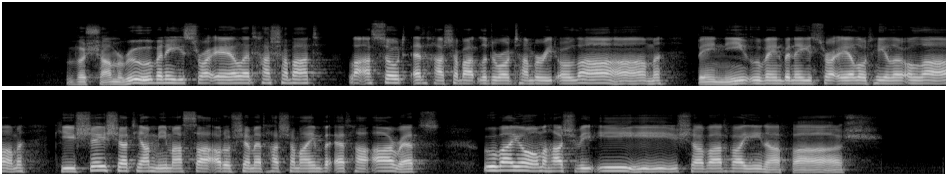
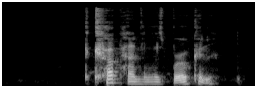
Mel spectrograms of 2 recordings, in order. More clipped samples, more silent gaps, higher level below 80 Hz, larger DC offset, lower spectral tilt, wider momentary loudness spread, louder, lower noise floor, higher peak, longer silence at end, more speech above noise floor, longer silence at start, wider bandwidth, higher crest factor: neither; neither; second, -68 dBFS vs -58 dBFS; neither; first, -6.5 dB/octave vs -4.5 dB/octave; second, 7 LU vs 11 LU; about the same, -18 LUFS vs -20 LUFS; second, -65 dBFS vs -69 dBFS; about the same, -2 dBFS vs -2 dBFS; first, 0.8 s vs 0.4 s; about the same, 48 dB vs 49 dB; second, 0.65 s vs 0.85 s; second, 8 kHz vs 17 kHz; second, 16 dB vs 22 dB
